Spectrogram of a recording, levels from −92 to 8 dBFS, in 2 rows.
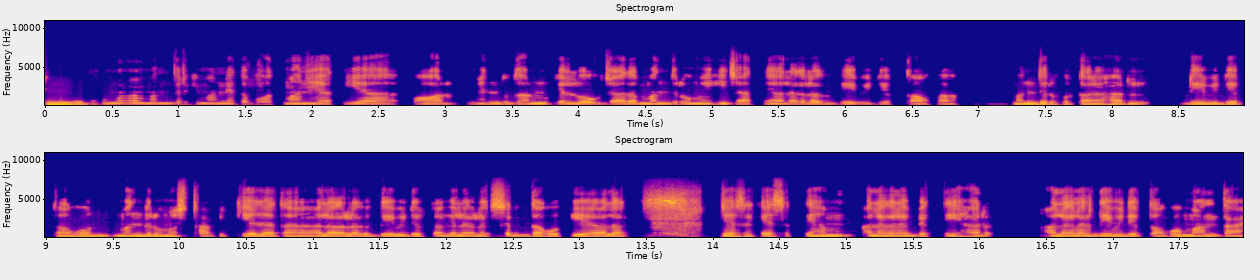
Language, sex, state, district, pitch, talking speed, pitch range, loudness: Hindi, male, Uttar Pradesh, Budaun, 130 Hz, 200 wpm, 125-135 Hz, -18 LUFS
